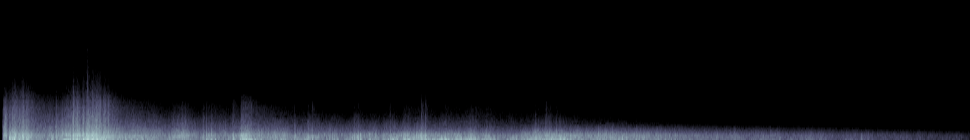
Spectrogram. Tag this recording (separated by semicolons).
Heavy; Horror; Loopable; Scary; Sound; Thriller; Thunder; ThunderSound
